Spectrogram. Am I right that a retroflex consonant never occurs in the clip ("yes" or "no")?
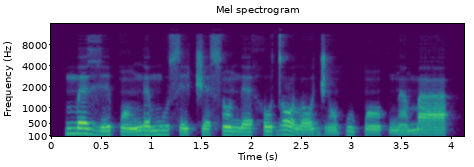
yes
